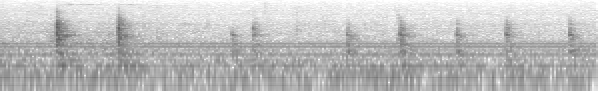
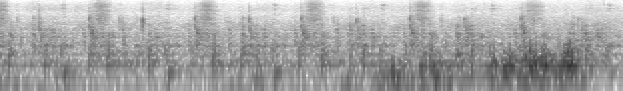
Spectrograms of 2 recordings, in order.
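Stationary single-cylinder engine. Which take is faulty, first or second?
first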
